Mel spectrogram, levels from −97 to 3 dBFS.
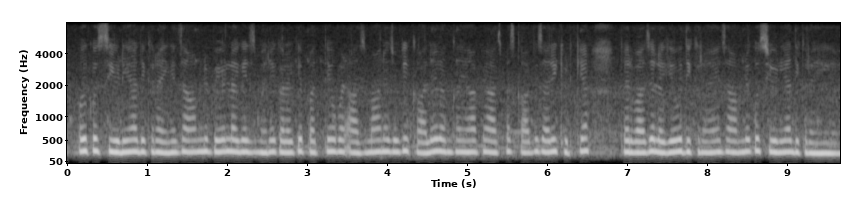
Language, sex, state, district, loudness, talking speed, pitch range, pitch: Hindi, female, Uttar Pradesh, Etah, -22 LUFS, 250 wpm, 235-255 Hz, 245 Hz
